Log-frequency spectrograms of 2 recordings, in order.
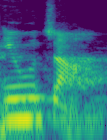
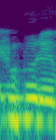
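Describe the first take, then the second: First: The middle consonant is a ch sound. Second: The middle consonant is a plain t sound. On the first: The speaker calls it right. "টির উচ্চারণ আসলে চ হয়" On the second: The speaker calls it wrong. "ফুটুরে বলি না"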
